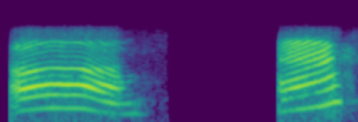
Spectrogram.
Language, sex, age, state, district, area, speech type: Bodo, female, 30-45, Assam, Baksa, rural, conversation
